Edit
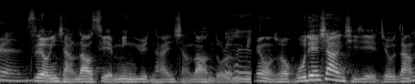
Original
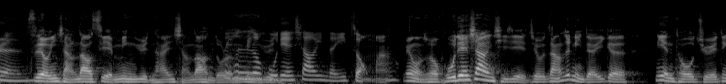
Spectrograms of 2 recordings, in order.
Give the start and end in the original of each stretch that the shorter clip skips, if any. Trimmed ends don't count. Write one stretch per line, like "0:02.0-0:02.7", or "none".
0:02.5-0:04.0

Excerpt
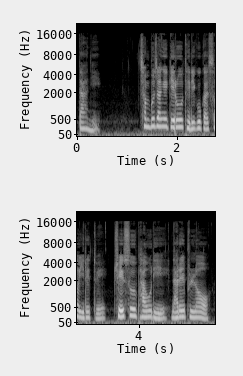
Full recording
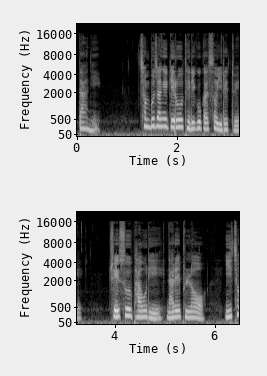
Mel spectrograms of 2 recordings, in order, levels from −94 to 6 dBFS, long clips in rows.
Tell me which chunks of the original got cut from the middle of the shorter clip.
0:03.4-0:03.8

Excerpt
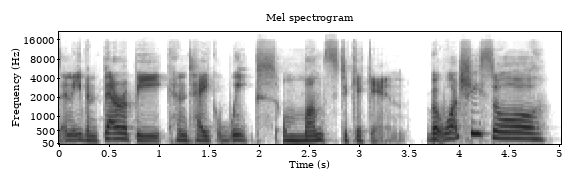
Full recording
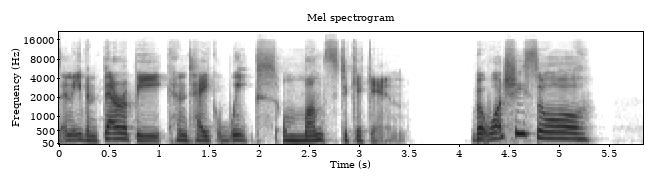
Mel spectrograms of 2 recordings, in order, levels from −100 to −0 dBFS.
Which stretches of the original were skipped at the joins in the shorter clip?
0:03.6-0:04.0

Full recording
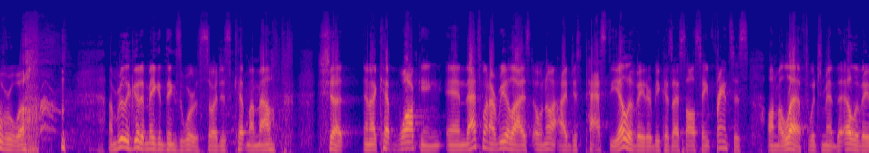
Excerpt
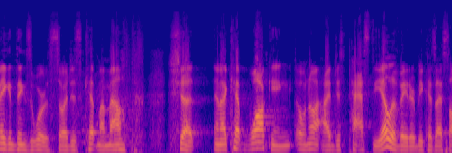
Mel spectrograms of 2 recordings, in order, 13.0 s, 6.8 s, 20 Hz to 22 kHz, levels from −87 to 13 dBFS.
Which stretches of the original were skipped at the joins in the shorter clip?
0:06.7-0:08.0

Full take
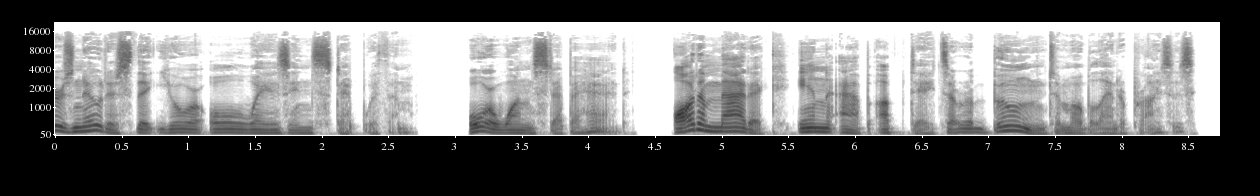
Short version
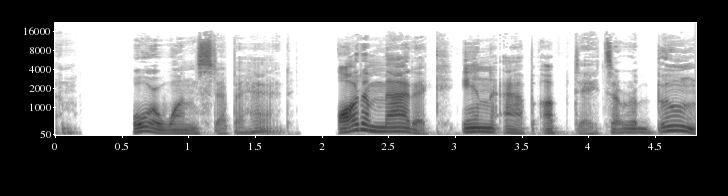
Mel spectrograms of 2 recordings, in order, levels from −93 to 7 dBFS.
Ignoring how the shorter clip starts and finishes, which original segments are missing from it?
none

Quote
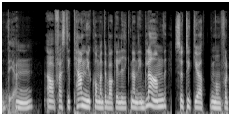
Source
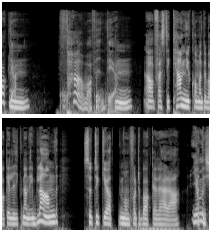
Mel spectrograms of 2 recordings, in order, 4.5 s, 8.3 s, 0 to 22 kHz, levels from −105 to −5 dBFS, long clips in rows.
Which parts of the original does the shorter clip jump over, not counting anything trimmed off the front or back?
0:05.4-0:05.7

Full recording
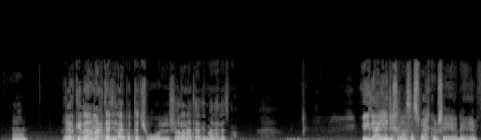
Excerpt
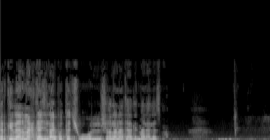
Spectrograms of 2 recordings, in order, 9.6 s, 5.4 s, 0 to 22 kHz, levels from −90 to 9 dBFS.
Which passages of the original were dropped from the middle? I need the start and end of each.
none

